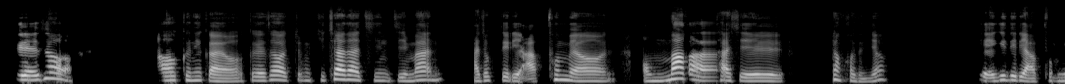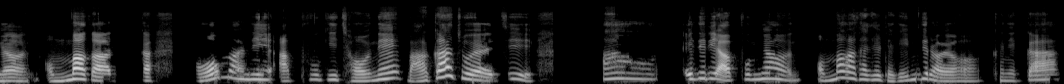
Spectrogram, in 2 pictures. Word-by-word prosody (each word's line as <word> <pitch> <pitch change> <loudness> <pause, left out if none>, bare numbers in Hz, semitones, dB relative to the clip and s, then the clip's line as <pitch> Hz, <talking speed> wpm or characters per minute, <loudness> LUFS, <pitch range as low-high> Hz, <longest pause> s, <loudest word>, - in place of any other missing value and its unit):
그래서 215 +6 +4 0.8
아, 190 +1 +2
그니까요. 160 -7 0
그래서 180 +3 +1
좀 180 0 -12
귀찮아졌지만 195 -2 +2 0.3
가족들이 175 0 -3
아프면 155 -1 0 0.3
엄마가 175 +2 +5
사실 155 -4 +1 0.5
귀찮거든요. 170 -2 -5 0.9
특히 - - -1
아기들이 195 +2 +1
아프면 155 +2 -2
엄마가 175 +2 +6 0.3
그니까 180 -1 -3 0.4
더 205 - +2
많이 235 -8 -1
아프기 220 +7 -6
전에 205 - -2
막아 340 +5 +3
줘야지. 215 - -2 0.7
아우, 255 -2 -6 0.3
애들이 265 +2 -1
아프면 235 +1 0 0.2
엄마가 275 - -1
사실 220 -3 -5
되게 160 +1 -8
힘들어요. 160 - -4
그니까 160 -10 -4
190 Hz, 240 characters per minute, -22 LUFS, 160-230 Hz, 0.9 s, 엄마가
